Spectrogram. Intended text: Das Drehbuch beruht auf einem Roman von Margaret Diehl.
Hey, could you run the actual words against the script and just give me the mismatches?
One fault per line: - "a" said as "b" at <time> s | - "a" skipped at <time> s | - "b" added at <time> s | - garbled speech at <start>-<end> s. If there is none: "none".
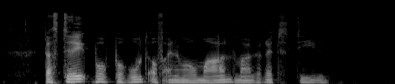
- "von" skipped at 2.3 s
